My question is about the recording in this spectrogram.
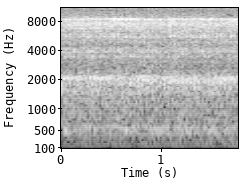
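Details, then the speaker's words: Opel Insignia, about 2020, 1.6 B16DTH diesel, 136,000 km, after timing chain repair, warming up indoors: even, steady idle with a soft regular beat and no rattle or chatter; normal idle. "очень приятно работает я разговариваю практически Ну про просто разговор напряга Мы в помещении у нас дизель и довольно-таки комфортно всё"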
